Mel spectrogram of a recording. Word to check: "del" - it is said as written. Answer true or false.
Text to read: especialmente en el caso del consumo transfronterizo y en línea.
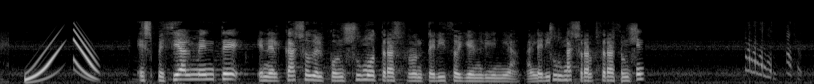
true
